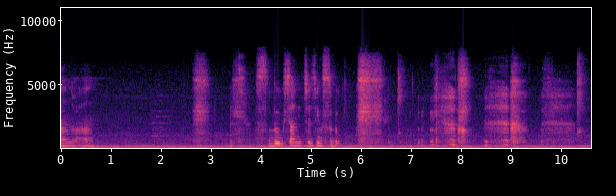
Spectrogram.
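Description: A young woman speaks softly and cheerfully into a close phone microphone.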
